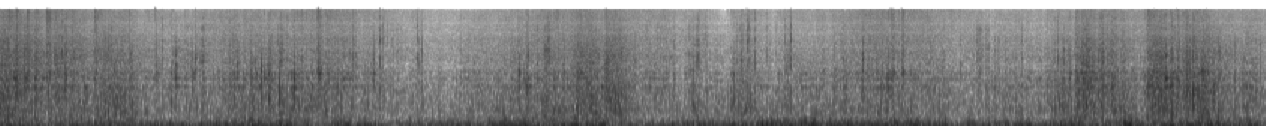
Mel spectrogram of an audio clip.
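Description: Skis hissing and scraping over snow through a downhill run, with a steady rumble of wind buffeting the microphone.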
